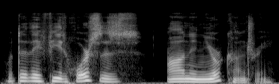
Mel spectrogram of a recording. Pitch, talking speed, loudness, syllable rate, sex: 135 Hz, 195 wpm, -16 LUFS, 4.6 syllables/s, male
